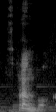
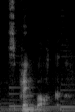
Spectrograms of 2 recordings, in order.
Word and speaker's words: Springbok: names answer Springbok war the full-on Afrikaans name Springbok although most people including myself sometimes just say Springbok just taking an English pronunciation to the off the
